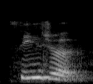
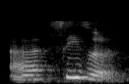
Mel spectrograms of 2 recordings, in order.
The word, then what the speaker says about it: seizure: it's z, half z and half sh. Z होता है ना जरा सा. So Okay. that z and half sh. Shalgam wala sh.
